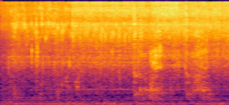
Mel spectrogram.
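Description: Potatoes and carrots frying in hot oil for a cabbage and soybean vegetable curry, a steady close sizzle with scraping stirs throughout and a brief louder spatter near the end.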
